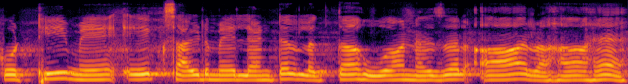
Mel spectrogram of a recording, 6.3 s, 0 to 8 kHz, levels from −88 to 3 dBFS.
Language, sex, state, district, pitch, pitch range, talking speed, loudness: Hindi, male, Punjab, Fazilka, 170 Hz, 160-180 Hz, 115 wpm, -13 LUFS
